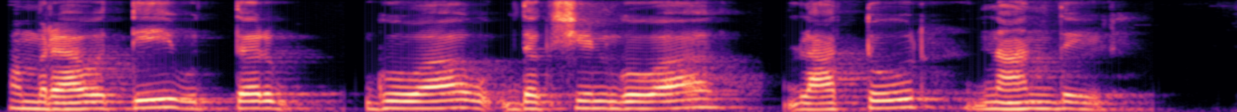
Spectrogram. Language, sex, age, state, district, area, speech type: Goan Konkani, female, 30-45, Goa, Tiswadi, rural, spontaneous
